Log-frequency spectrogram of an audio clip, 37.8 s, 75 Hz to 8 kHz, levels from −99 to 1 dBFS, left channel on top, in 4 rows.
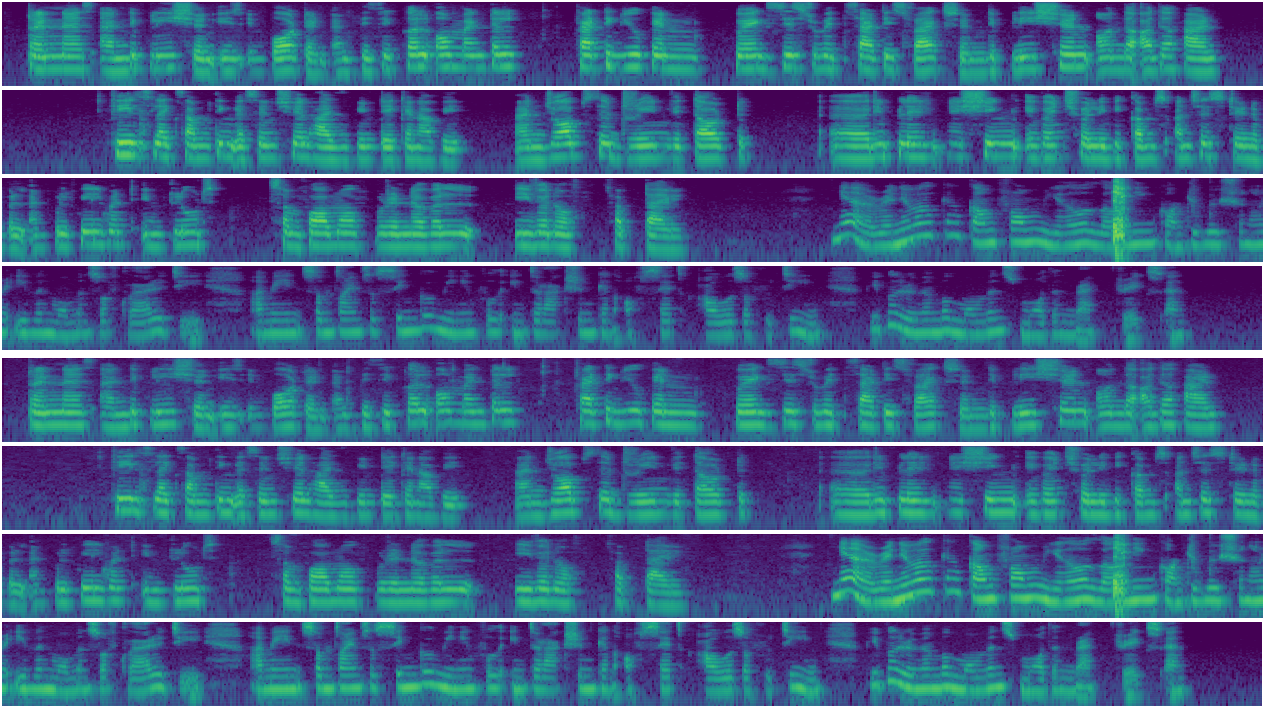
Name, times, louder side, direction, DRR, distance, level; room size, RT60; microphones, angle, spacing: voice 1, 0.2-3.8 4.3-5.2 5.5-9.1 10.3-12.9 13.3-15.1 15.7-20.5 20.9-22.4 22.8-23.2 23.5-24.0 27.2-27.3, left 4 dB, 50° left, 0.7 m, -31 dB
voice 2, 25.1-37.2, right 7 dB, 80° right, 0.4 m, -35 dB
7.0 x 2.5 x 2.3 m
head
